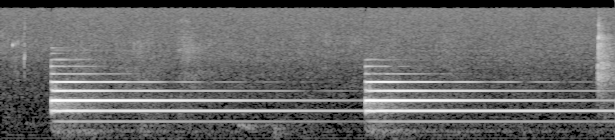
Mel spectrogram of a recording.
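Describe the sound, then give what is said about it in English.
In a church worship service, the Trinity Chimes are rung: two loud, resonant chime tones ring out a few seconds apart, each struck cleanly and left to hum and fade slowly, with no voices alongside. “We will now have the ringing of the Trinity Chimes”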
